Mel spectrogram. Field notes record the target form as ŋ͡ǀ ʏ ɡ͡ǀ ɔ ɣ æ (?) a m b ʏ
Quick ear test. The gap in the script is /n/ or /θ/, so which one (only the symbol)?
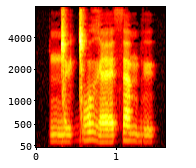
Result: θ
